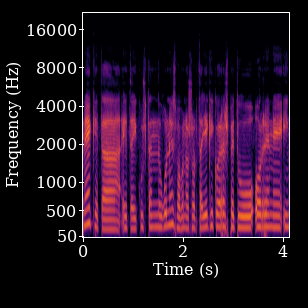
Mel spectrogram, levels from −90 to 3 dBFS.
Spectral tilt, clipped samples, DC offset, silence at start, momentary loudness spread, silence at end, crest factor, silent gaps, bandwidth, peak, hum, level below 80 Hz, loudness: -4.5 dB/octave; under 0.1%; under 0.1%; 0 s; 6 LU; 0 s; 22 dB; none; 12 kHz; -10 dBFS; none; -68 dBFS; -30 LUFS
